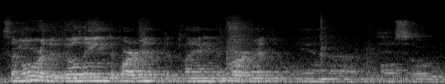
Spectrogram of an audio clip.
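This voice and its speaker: An older man in his sixties addressing a town hall crowd, folksy and rambling, with a flat delivery he calls monotone himself. His pitch is ordinary. He is heard from a distance in a very echoey hall, with clear noise behind him. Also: normal speed. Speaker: county department director. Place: community meeting hall.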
